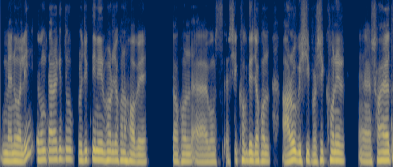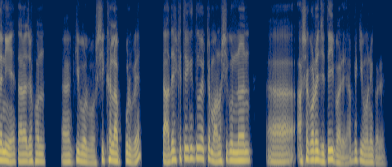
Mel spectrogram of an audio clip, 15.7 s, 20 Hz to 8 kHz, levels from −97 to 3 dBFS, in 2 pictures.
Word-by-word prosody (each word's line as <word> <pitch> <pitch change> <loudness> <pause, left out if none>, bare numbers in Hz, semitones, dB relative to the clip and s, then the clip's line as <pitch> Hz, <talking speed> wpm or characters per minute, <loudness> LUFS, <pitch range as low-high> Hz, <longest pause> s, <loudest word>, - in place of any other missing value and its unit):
Manually 135 - +3 0.2
এবং 160 +1 +3
তারা 165 0 +2
কিন্তু 175 +1 -2 0.2
প্রযুক্তি 150 +3 0
নির্ভর 155 0 +3
যখন 150 0 +1
হবে, 125 -2 +1 0.6
তখন 130 0 -1
আ 130 - -6 0.2
এবং 125 +1 -3
সি 115 - -24
আ - - -7
শিক্ষকদের 145 -1 +1
যখন 135 0 +2 0.4
আরও 145 +4 +6
বেশি 140 +2 +1
প্রশিক্ষণের 150 +2 +2 0.4
এ - - -4 0.3
সহায়তা 150 +1 +4
নিয়ে 125 -3 +3
তারা 130 0 0
যখন 135 0 -1 0.5
আ - - -3 0.2
কি 155 - 0
বলব? 115 -3 -2 0.2
শিক্ষা 160 +1 +1
লাভ 135 -3 +3
করবে, 125 -1 -1 0.5
তাদের 125 +6 +1
ক্ষেত্রে 180 +2 0
কিন্তু 185 +1 -1
একটা 175 0 -3
মানসিক 135 +3 -2
উন্নয়ন 145 +1 +4 0.5
আ - - -4 0.6
আশা 135 - -1
করা 160 0 +5
যেতেই 165 +5 +4
পারে। 100 -4 -4
আপনি 155 - -5
কি - - 0
মনে 120 +1 -3
করেন? 95 -1 -14
145 Hz, 170 wpm, -22 LUFS, 130-155 Hz, 0.6 s, আরও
